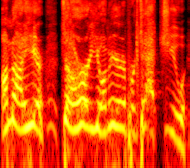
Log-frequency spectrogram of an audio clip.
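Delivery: high, loud reenacted plea; exasperated yelling. Man retells reassuring cat before carrier, yelling. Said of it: "Me yelling at the cat".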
